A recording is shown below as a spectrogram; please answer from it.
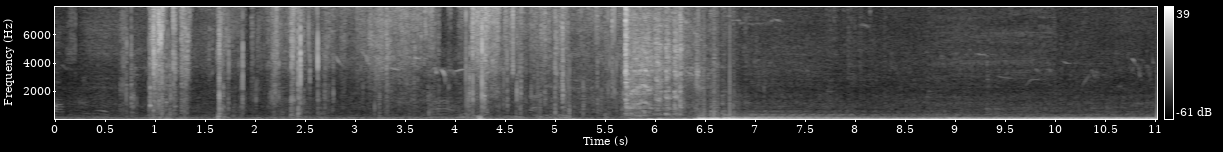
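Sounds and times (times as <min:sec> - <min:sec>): car engine cranking and idling: 0:05.5 - 0:11.0.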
